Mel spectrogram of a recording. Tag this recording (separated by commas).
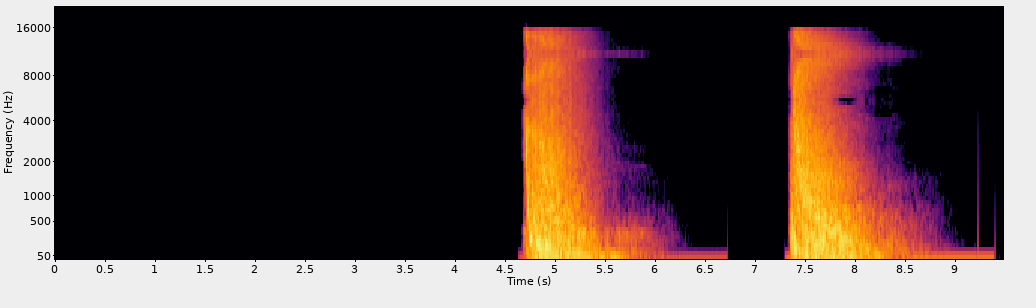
Sound effect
